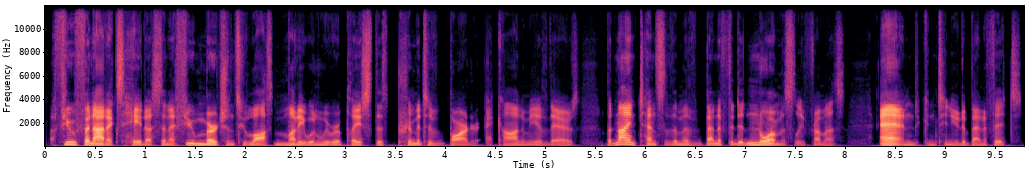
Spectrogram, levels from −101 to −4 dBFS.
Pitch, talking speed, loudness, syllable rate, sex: 95 Hz, 215 wpm, -24 LUFS, 6.4 syllables/s, male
